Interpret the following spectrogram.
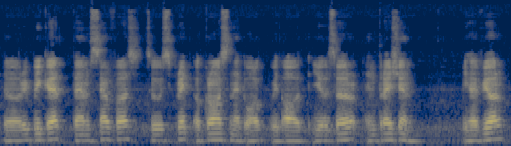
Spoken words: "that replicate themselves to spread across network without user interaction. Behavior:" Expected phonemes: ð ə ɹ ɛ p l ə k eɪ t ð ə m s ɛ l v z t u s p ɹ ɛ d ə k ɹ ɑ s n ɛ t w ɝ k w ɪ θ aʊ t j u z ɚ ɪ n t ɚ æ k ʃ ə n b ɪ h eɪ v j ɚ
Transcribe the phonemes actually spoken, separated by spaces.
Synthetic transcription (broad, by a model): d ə ɹ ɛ p l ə k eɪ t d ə m s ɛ l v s t u s p ɹ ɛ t ə k ɹ ɑ s n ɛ t w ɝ k w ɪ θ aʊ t j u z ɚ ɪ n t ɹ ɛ ʃ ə n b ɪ h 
